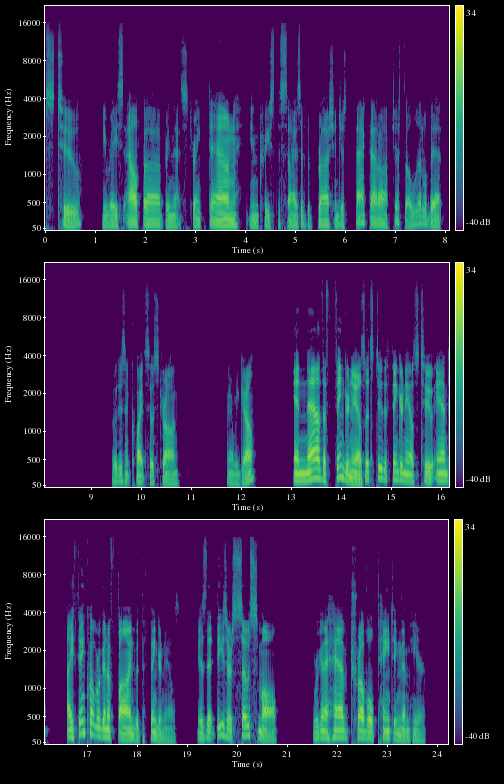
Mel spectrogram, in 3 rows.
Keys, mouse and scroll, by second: 0.3 click, 2.1 click, 3.8 f, 5.9 click, 7.8 click, 8.7 click, 10.5 middle click, 15.0 shift+middle click, 16.3 shift+middle click, 16.8 middle click, 17.4 shift+middle click, 18.1 ctrl+middle click, 19.1 shift+middle click, 19.6 middle click, 20.3 shift+middle click, 21.0 ctrl+middle click, 22.6 shift+middle click, 23.7 ctrl+middle click.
